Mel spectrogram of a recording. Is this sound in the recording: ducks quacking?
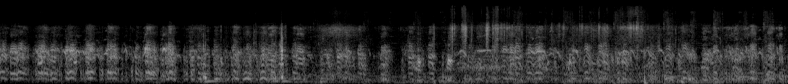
yes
